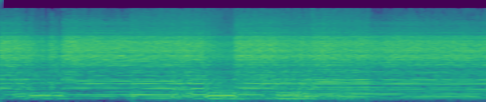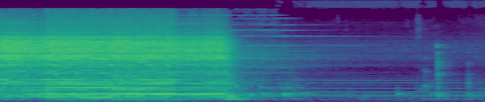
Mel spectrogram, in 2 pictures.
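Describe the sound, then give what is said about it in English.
A loud, gritty electric guitar played through a distortion effect rings out in sustained, buzzing chords for about seven seconds, then cuts off abruptly and leaves a faint fading tail. “Or the distortion.”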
